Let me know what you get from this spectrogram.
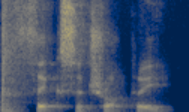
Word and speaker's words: thixotropy: Yeah, well, the actual effect is called, this is a tricky one to pronounce, it's called thixotropy.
